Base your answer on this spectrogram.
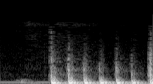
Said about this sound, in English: Keep knocking, buddy. Keep knocking, bro.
